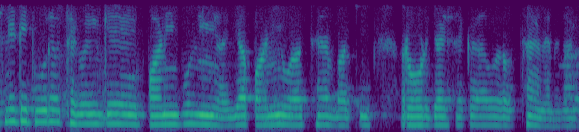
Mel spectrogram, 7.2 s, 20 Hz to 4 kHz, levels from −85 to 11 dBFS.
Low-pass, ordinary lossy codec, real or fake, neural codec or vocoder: 3.6 kHz; none; real; none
